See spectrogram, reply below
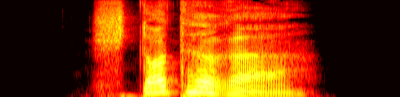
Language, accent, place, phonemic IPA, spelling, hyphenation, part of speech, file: German, Germany, Berlin, /ˈʃtɔtəʁɐ/, Stotterer, Stot‧te‧rer, noun, De-Stotterer.ogg
- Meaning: stutterer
